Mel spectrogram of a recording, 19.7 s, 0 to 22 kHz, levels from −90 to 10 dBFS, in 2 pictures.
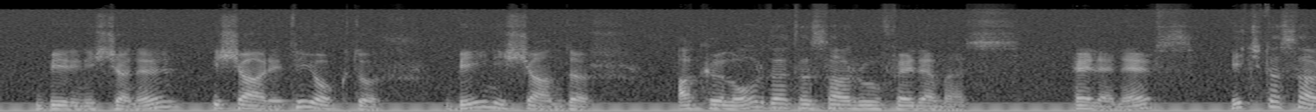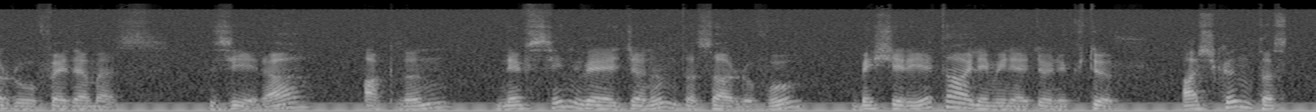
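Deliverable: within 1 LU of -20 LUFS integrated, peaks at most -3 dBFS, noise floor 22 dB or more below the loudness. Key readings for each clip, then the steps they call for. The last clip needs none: hum 60 Hz; highest harmonic 300 Hz; hum level -27 dBFS; noise floor -29 dBFS; noise floor target -46 dBFS; loudness -24.0 LUFS; peak level -5.5 dBFS; loudness target -20.0 LUFS
-> hum notches 60/120/180/240/300 Hz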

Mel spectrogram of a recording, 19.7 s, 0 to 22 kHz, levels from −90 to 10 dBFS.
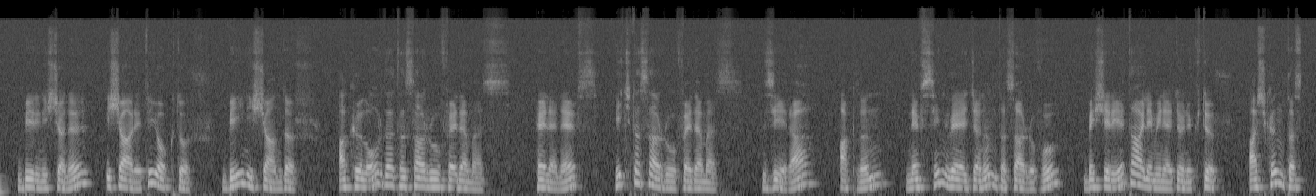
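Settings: hum not found; noise floor -41 dBFS; noise floor target -47 dBFS
-> noise reduction 6 dB, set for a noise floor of -41 dBFS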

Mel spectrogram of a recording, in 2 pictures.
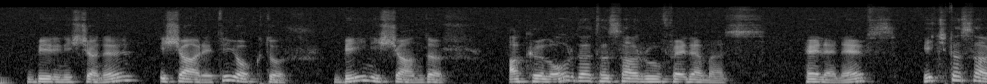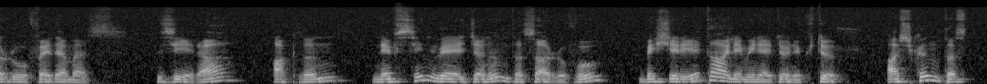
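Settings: noise floor -46 dBFS; noise floor target -47 dBFS
-> noise reduction 6 dB, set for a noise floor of -46 dBFS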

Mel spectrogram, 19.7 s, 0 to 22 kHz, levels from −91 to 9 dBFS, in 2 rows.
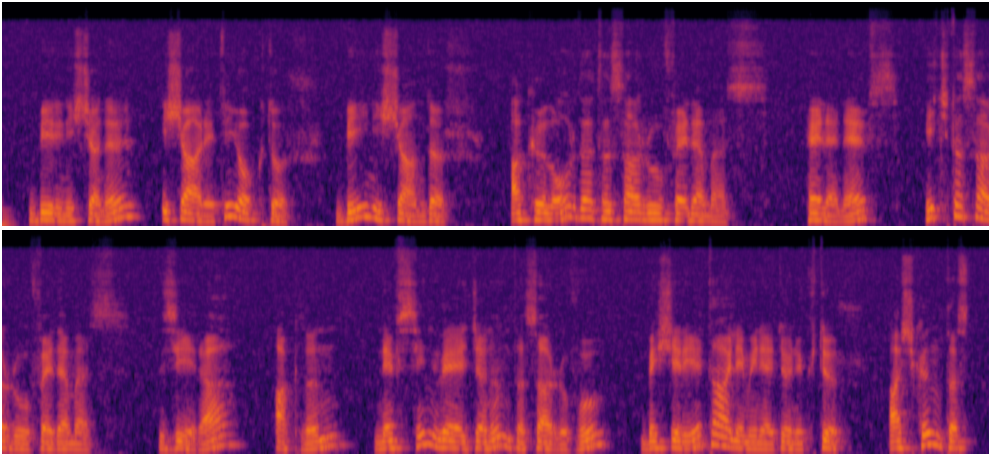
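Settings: noise floor -51 dBFS; loudness -25.0 LUFS; peak level -6.0 dBFS; loudness target -20.0 LUFS
-> trim +5 dB; peak limiter -3 dBFS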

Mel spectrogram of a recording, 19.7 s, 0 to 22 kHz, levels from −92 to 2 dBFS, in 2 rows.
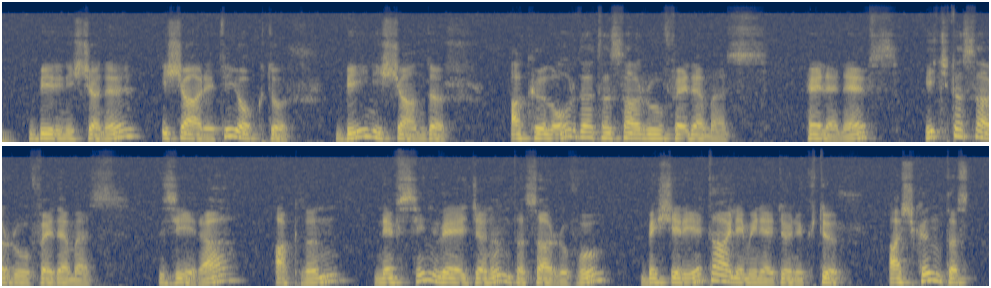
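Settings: loudness -20.0 LUFS; peak level -3.0 dBFS; noise floor -46 dBFS

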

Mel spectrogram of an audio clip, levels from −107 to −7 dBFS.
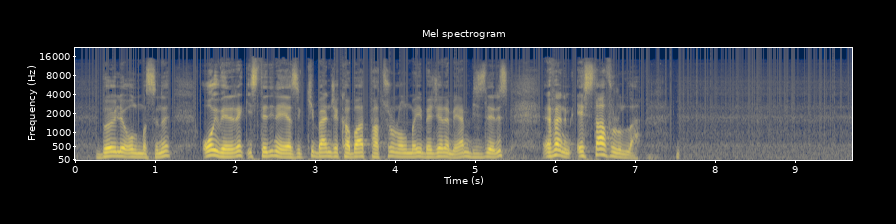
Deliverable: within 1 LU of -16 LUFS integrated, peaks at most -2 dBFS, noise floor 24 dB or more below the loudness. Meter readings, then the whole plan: tick rate 56 per s; loudness -21.5 LUFS; peak level -2.5 dBFS; loudness target -16.0 LUFS
-> de-click; trim +5.5 dB; peak limiter -2 dBFS

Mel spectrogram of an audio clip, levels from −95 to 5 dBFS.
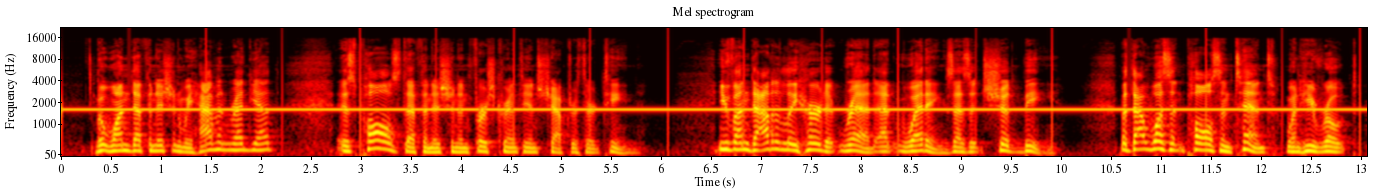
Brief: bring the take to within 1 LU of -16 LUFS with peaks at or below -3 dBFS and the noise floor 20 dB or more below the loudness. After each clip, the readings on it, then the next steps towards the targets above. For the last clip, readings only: clicks found 17; steady tone 1.6 kHz; tone level -25 dBFS; loudness -21.5 LUFS; peak level -4.5 dBFS; loudness target -16.0 LUFS
-> de-click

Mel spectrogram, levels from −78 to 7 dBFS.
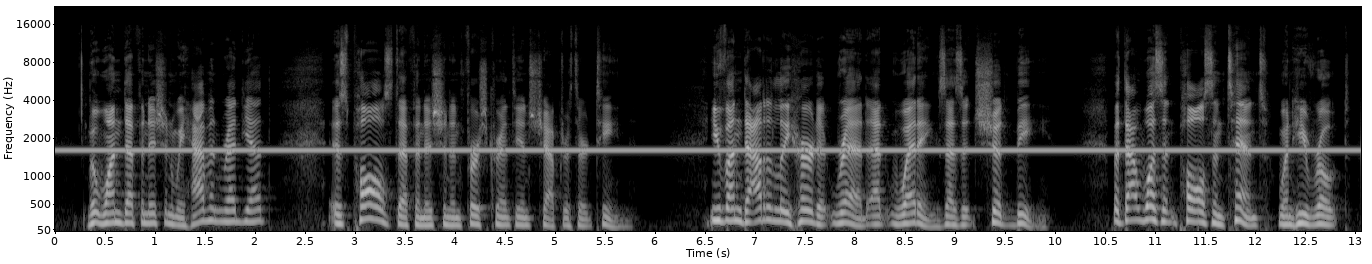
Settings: clicks found 0; steady tone 1.6 kHz; tone level -25 dBFS
-> band-stop 1.6 kHz, Q 30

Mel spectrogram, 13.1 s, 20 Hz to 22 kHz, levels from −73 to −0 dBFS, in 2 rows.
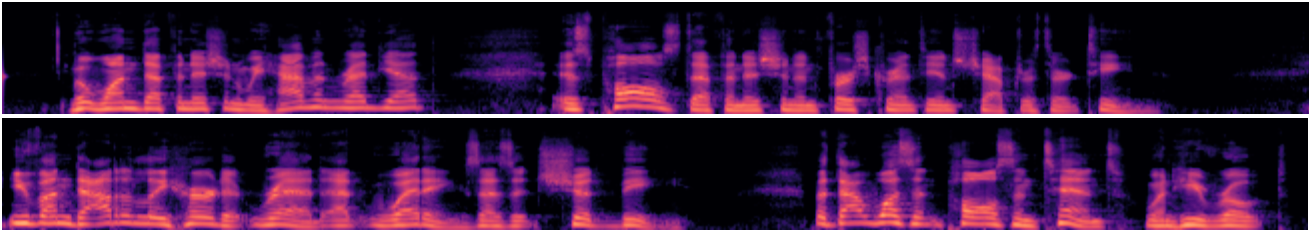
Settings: steady tone not found; loudness -23.0 LUFS; peak level -5.5 dBFS; loudness target -16.0 LUFS
-> trim +7 dB; peak limiter -3 dBFS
